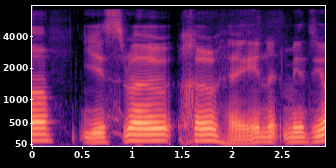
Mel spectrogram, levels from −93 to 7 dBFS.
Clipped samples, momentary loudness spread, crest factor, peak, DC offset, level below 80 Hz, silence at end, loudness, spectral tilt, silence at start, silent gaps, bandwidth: under 0.1%; 9 LU; 14 dB; -2 dBFS; under 0.1%; -40 dBFS; 0 s; -16 LUFS; -7.5 dB/octave; 0 s; none; 7.6 kHz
